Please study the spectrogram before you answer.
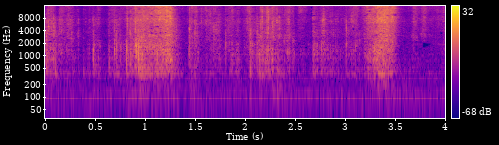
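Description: Fingertips crumple, rustle and tear thin printed paper map or atlas pages by hand, loose sheets resting over a pile of torn scraps. Bright, crackly crinkling runs throughout, with two louder sustained rips near one second and three and a half seconds.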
